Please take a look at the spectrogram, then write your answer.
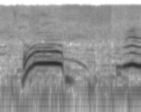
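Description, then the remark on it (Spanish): Asked to make an animal sound, a person imitates a dying monkey with a strained, wavering wail that rises, holds, then sags away, followed by the start of a second cry. Fairly loud. “Bueno, que eso, que es un mono muriéndose.”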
